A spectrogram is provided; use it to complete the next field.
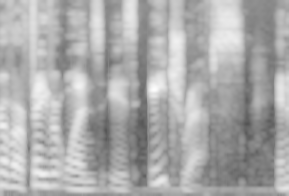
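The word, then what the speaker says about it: Ahrefs: of the one of our favorite ones is HR F's and it's spelled kind of weird it's a the letter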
